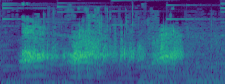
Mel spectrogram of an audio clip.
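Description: Harsh, raspy vocal sounds from a killer-doll character in a TV horror series, in three strained bursts.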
